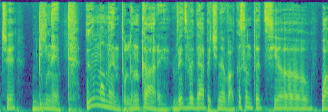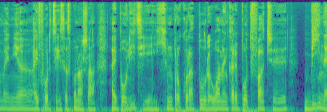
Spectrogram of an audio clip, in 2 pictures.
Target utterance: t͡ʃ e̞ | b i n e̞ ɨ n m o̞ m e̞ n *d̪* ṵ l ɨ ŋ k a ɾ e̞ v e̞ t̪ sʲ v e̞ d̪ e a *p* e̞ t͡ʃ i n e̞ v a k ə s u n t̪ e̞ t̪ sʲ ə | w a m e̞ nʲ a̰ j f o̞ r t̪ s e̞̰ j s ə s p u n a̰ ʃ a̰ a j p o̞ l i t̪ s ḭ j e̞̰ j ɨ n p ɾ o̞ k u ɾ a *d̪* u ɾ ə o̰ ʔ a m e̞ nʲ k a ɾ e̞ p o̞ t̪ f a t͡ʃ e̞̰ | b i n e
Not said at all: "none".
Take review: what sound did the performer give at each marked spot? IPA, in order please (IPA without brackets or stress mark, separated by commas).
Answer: t̪, p, t̪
